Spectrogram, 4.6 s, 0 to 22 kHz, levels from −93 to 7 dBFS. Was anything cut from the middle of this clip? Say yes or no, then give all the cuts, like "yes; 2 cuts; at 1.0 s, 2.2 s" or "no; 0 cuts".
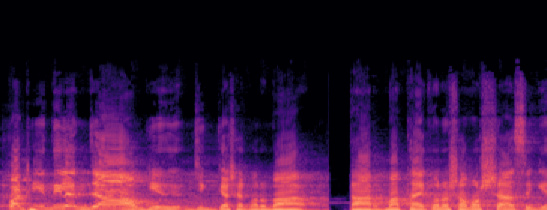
yes; 1 cut; at 2.7 s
